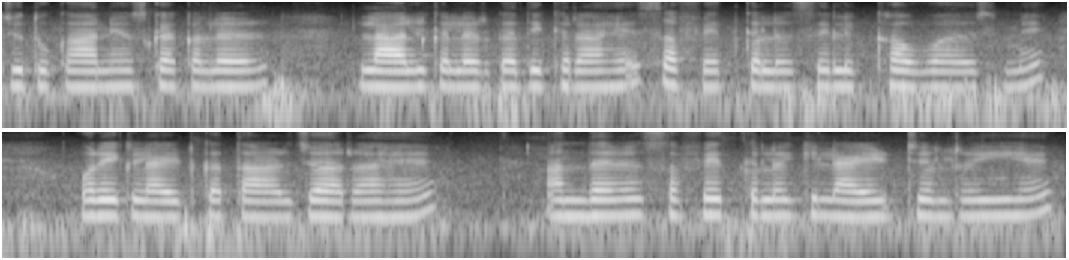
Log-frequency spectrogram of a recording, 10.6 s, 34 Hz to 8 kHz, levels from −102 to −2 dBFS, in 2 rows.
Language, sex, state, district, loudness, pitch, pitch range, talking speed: Hindi, female, Bihar, Gopalganj, -21 LUFS, 205 Hz, 200-215 Hz, 190 wpm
